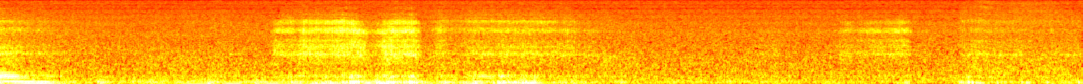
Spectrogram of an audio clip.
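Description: Repeated rough, rattling breath noises, with louder snorting bursts, from a sleeping dog: snoring.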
